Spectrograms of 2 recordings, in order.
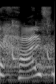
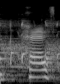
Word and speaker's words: half: Rule, L is silent after the vowels A, O and U. Calf, half, almond। हम इसे काल्फ नहीं काफ पढ़ेंगे, हम इसे हाल्फ नहीं हाफ पढ़ेंगे, हम इसे एलमोंड नहीं अमोंड पढ़ेंगे।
